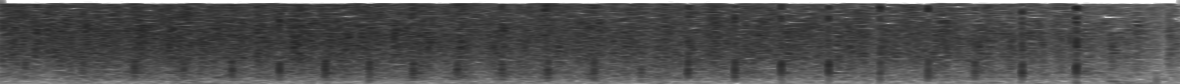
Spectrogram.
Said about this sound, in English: And our speakers represent in their own way the diversity of the heart of Alcoholics Anonymous. I think we should give them another round of applause.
